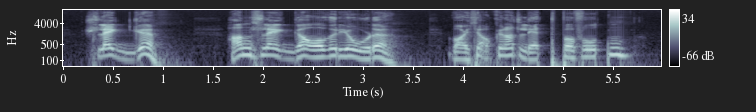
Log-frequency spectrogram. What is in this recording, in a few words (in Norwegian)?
"slegge", Numedalsmål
